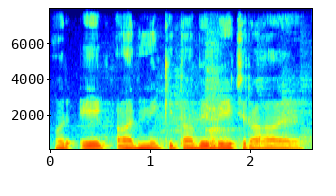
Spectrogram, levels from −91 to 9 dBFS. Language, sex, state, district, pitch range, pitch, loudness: Hindi, male, Uttar Pradesh, Saharanpur, 135-150 Hz, 145 Hz, -14 LUFS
